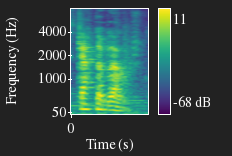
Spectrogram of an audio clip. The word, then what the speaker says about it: carte blanche: I've heard Americans butcher that. I don't remember how to say it, but probably carte blanche, which a good try, but it's carte blanche.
